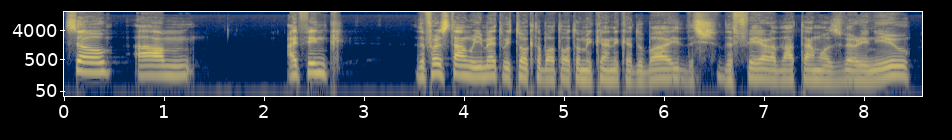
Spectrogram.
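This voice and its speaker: A man's voice: medium pitch, normal speed, a little mellow, no echo, studio quality. A man hosting a podcast interview, welcoming his guest and asking questions with some hesitant restarts. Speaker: podcast host.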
